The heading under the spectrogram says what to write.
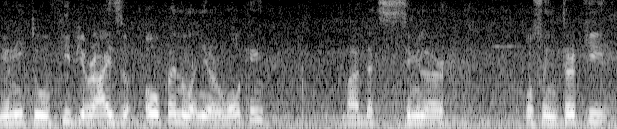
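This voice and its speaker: A man with a fairly high pitch speaks at a moderate pace. Noticeable background noise runs underneath. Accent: Italian. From Italy. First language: Italian. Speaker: travel vlogger. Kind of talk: walking vlog narration. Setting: outdoors.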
